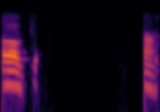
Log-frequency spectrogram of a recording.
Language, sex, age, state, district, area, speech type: Malayalam, female, 45-60, Kerala, Kozhikode, urban, conversation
